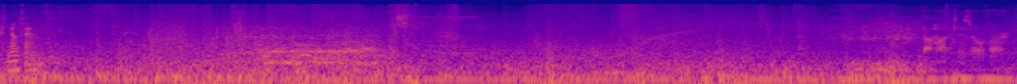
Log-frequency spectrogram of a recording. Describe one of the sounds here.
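Gunfire and explosions crack and boom in rapid bursts.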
